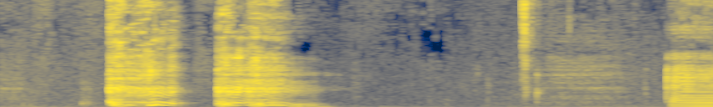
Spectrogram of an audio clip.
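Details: An adult with COVID, the third infection, whose voice is croaky, gives two harsh, partly voiced coughs in quick succession in a quiet room before speaking.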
